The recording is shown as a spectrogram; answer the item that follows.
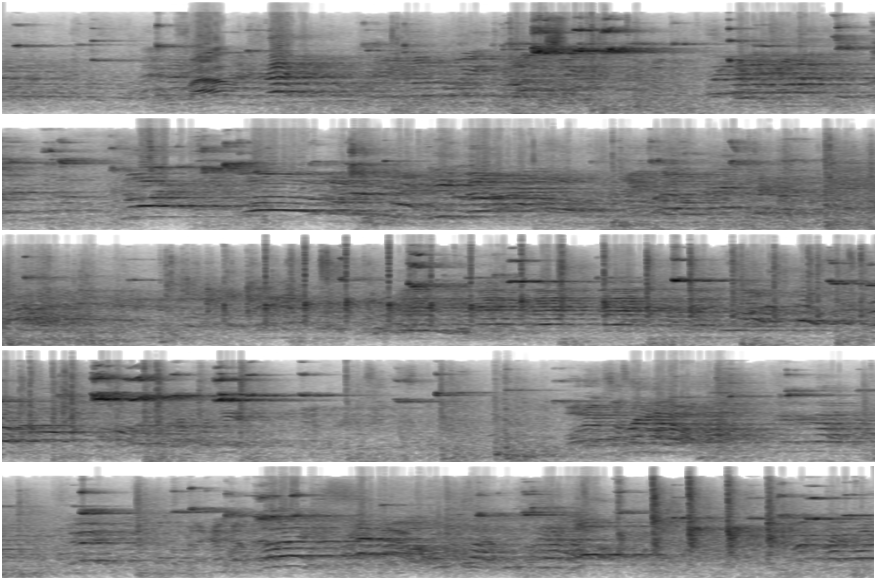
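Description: Basketball game sound in a gym: a ball dribbled on the hardwood floor, with players and spectators calling and shouting throughout.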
